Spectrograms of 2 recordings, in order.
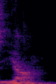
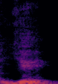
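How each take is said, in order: First: The syllable has an 'ah' vowel. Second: The syllable has an 'eh' vowel. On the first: The speaker calls it right. "it's Yah" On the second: The speaker calls it wrong. "it's not Ye"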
